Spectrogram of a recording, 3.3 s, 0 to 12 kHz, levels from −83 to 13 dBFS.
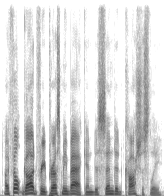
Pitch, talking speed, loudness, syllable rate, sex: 150 Hz, 165 wpm, -17 LUFS, 4.6 syllables/s, male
